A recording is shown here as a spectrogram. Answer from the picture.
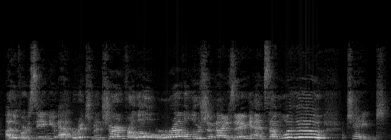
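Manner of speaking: building to a loud whoop; excited. Real, not acted. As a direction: ramp up to a gleeful woohoo. Upbeat sign-off invitation.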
